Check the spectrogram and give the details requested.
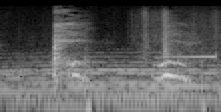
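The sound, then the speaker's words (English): A young boy sneezes twice in quick succession, each a sharp burst followed by a brief voiced trail. “Bless you, darling.”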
